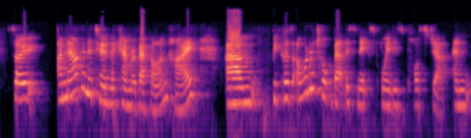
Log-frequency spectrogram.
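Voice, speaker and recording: Heard with audible room echo, a woman speaks at a moderate pace in a fairly high, somewhat breathy voice that swings very widely in pitch. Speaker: teacher presenting a webinar. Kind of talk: webinar presentation. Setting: web conference.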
